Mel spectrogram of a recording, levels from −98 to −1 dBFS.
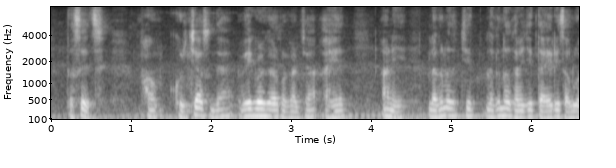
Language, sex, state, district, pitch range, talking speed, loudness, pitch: Marathi, male, Maharashtra, Pune, 125-140 Hz, 125 wpm, -18 LUFS, 130 Hz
